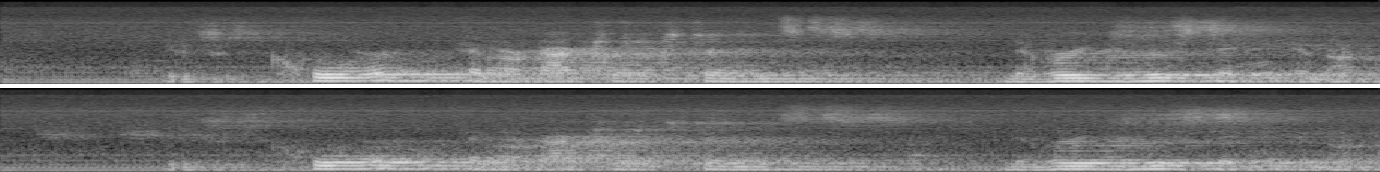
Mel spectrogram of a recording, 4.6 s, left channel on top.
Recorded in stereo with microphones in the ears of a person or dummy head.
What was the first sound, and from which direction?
A man speaking, 40° left (ahead or behind).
